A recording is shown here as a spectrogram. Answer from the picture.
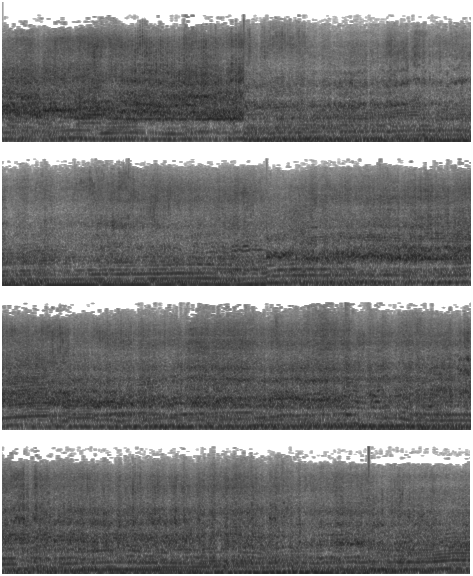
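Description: Engines of several small hatchback street banger cars running hard and revving, their pitch rising and falling as they race.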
